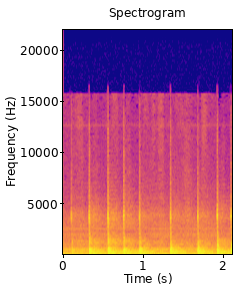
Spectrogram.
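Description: Felt-tip marker writing on a whiteboard: a quick, irregular run of sharp taps and short scrapes as the pen strikes and drags across the board, forming letters.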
